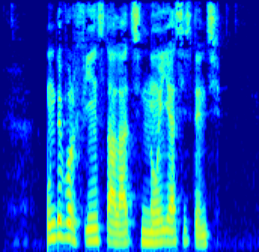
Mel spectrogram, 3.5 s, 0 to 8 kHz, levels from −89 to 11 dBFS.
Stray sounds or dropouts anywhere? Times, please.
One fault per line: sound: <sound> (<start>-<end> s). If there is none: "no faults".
sound: dropout (0.6-0.6 s)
